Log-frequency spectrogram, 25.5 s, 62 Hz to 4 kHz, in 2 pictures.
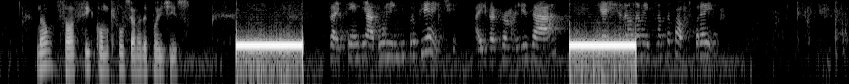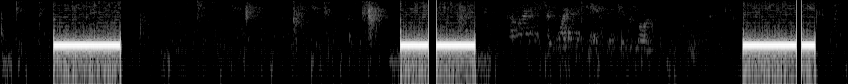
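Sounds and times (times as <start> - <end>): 
speech: 0.6 - 3.0, 5.2 - 10.9
ringback tone of an unanswered phone call: 3.6 - 4.6, 8.6 - 9.6, 13.6 - 14.6, 18.8 - 19.9, 23.9 - 25.0.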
